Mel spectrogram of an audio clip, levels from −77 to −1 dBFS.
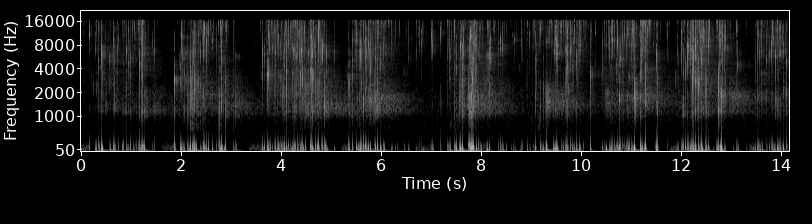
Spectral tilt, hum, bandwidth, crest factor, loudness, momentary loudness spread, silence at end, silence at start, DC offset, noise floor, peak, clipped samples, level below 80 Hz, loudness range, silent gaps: -1 dB/octave; none; 17.5 kHz; 28 dB; -32 LUFS; 13 LU; 0 s; 0.05 s; under 0.1%; -53 dBFS; -6 dBFS; under 0.1%; -42 dBFS; 3 LU; none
